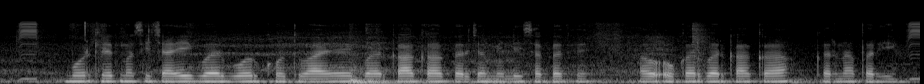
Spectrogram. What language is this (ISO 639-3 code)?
hne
